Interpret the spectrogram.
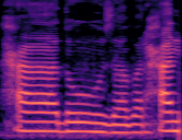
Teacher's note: اب آپ کو پتہ ہے میں غنہ کر رہی ہوں، کیسے کر رہی ہوں، دیکھیں ناک میں آواز جا رہی ہے نا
